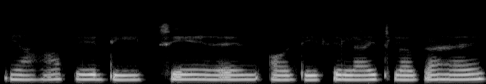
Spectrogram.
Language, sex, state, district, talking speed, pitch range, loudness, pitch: Hindi, female, Bihar, East Champaran, 125 wpm, 210-230 Hz, -21 LUFS, 220 Hz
